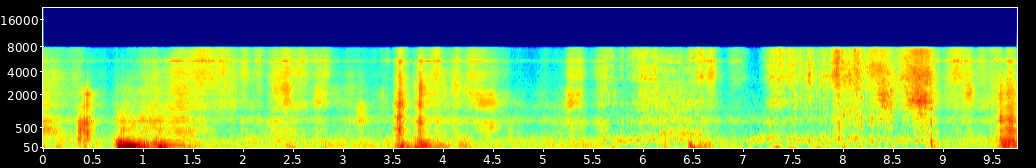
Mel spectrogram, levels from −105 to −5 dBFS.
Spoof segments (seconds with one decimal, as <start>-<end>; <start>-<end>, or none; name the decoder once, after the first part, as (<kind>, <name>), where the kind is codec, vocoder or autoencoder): 0.0-5.6 (vocoder, Vocos); 6.6-7.0; 8.9-9.7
